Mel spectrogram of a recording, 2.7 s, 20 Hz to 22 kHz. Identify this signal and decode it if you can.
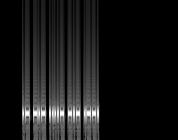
Morse code, heard as a keyed tone, about 56 wpm, 700 Hz. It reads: AK4KP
